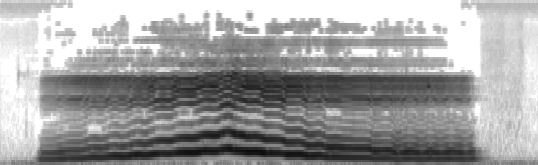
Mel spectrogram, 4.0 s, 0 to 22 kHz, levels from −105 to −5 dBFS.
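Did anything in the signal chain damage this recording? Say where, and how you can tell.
Yes. At the codec stage, compressed frames were skipped: the decoder lost or rejected whole frames, so the music jumps ahead by about 50 ms at 3.19 to 3.23 s.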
